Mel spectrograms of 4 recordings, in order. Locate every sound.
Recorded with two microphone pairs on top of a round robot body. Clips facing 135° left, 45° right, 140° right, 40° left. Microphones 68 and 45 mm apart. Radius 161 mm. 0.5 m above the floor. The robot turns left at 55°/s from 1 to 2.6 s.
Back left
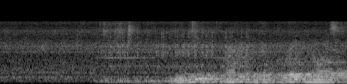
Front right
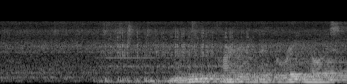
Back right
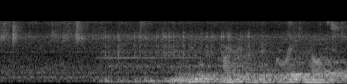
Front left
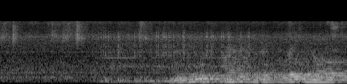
1.7 s a man speaking: 50° right, 6 m; by 3.4 s 100° right, 6 m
